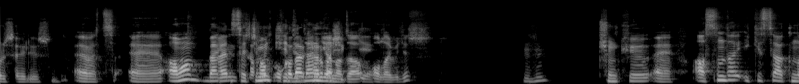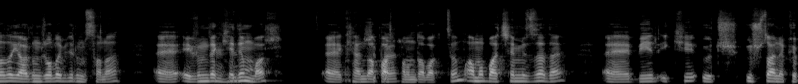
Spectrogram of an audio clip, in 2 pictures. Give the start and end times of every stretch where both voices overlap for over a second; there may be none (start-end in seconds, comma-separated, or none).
2.2-3.8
